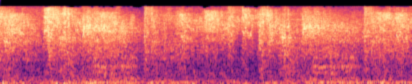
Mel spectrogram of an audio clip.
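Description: A laser beam fires with a crackling hum.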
